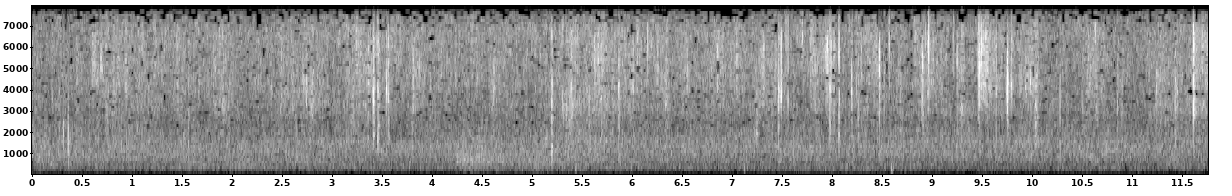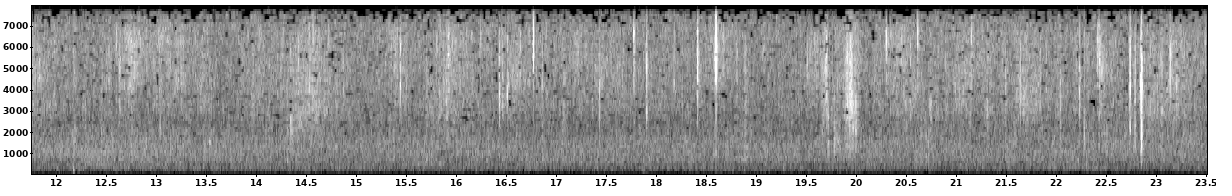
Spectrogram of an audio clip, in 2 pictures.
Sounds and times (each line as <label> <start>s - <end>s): Loud rain drips 0.0s - 23.5s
